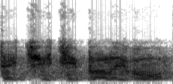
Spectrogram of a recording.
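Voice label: tank damaged, Czech, mood low; speech; War Thunder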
